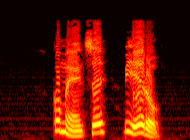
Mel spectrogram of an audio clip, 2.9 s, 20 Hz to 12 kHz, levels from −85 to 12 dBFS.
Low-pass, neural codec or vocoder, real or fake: 7.2 kHz; none; real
